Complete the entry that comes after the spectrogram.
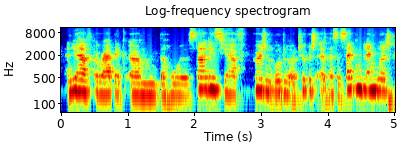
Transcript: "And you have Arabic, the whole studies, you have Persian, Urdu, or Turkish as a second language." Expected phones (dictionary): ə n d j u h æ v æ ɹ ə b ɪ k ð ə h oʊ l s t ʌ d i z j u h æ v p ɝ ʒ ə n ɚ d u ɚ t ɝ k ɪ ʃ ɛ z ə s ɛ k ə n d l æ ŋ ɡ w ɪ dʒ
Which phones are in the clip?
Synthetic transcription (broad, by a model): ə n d j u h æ v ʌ ɹ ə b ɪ k ð ə h oʊ l s t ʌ d i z j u h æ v p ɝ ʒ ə n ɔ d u ɚ t ɝ k ɪ ʃ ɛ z ə s ɛ k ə n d l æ ŋ ɡ w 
